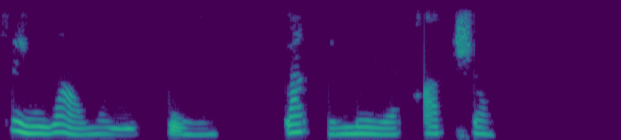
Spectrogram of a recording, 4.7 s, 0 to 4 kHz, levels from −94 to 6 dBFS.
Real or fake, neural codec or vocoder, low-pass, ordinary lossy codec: real; none; 3.6 kHz; none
